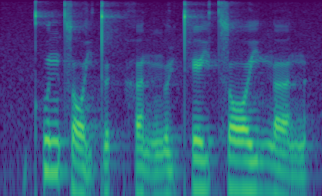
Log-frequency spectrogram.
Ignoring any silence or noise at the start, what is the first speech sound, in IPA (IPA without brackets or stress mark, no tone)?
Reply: kʷʰ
